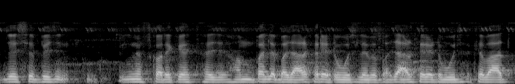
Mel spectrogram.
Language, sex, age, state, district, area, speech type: Maithili, male, 30-45, Bihar, Muzaffarpur, rural, spontaneous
